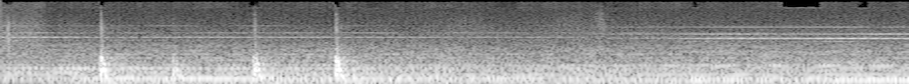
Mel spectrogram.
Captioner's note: knocking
